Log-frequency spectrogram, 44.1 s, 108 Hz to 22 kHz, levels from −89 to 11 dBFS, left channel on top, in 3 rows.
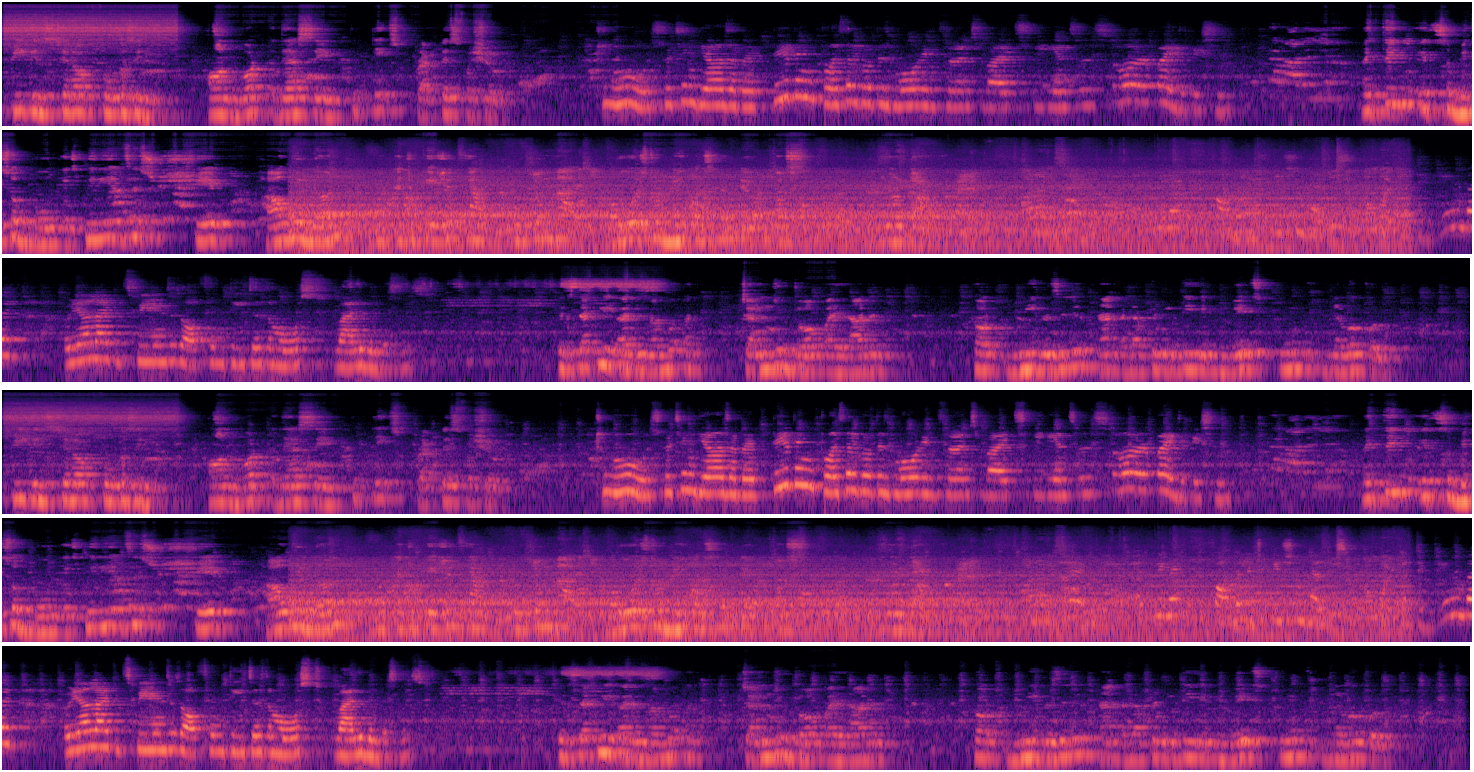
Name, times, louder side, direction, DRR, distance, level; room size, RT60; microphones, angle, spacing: voice 1, 0.0-1.8 2.0-5.5 5.8-6.2 12.7-22.7 23.4-24.1 24.9-25.5 27.5-27.6 35.0-36.3 36.8-38.2 39.1-43.2, left 1 dB, 50° left, 3 dB, 1.9 m, -26 dB
voice 2, 6.0-10.1 10.5-12.2 25.0-26.5 26.8-28.3 28.7-28.8 29.1-29.5 30.0-30.5 30.8-32.5 32.7-33.6 34.6-34.8, right 5 dB, 80° right, 8 dB, 0.4 m, -24 dB
sound 1, 17.5-28.8, left 1 dB, 5° left, 0.5 m, -26 dB
9.4 x 6.0 x 5.3 m, 0.77 s
head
